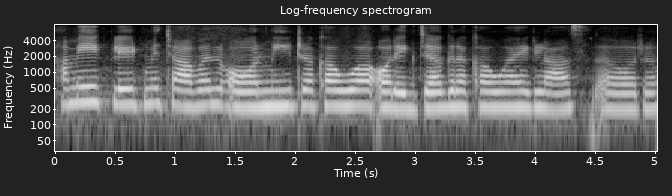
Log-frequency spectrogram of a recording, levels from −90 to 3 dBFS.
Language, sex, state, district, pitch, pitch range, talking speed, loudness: Hindi, female, Chandigarh, Chandigarh, 220 Hz, 210-235 Hz, 205 wpm, -15 LUFS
